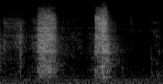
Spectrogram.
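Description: A Berg Blades folding knife, made by Reate, slicing through material in two short rasping strokes, close and crisp against a quiet background.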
